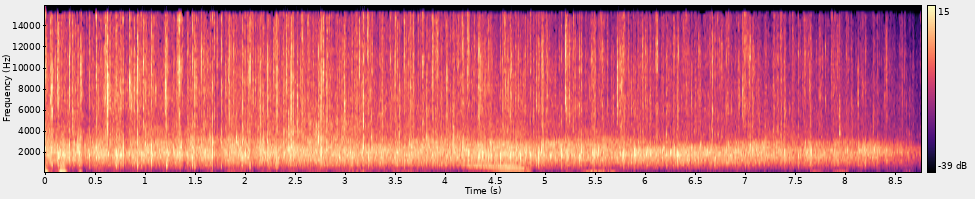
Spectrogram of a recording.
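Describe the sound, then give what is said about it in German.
A steady round of audience applause at an event, given as thanks to the two people who prepared it, fills the whole stretch, dense and even, with a few brief voices and a short laugh rising over the clapping midway. “Vielen Dank, vielleicht mit einem kleinen Applaus ja. an Sie beide.”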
